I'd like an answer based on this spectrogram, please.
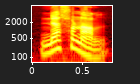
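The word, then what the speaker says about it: national: তো দেখো কোনো ওয়ার্ডে যদি TION থাকে তাহলে এর উচ্চারণ হবে শন, তালেবস্য দন্তন্য শন, বোঝা গেল। যেমন দেখো অ্যাকশন, কশন, অ্যাডিশন, ন্যাশনাল।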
